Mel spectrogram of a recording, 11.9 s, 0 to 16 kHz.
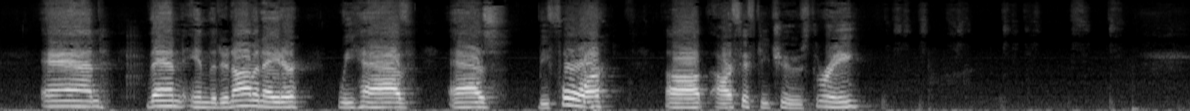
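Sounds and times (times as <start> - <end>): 
speech: 0.4 - 8.7
pen strokes of handwriting: 8.8 - 11.4.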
